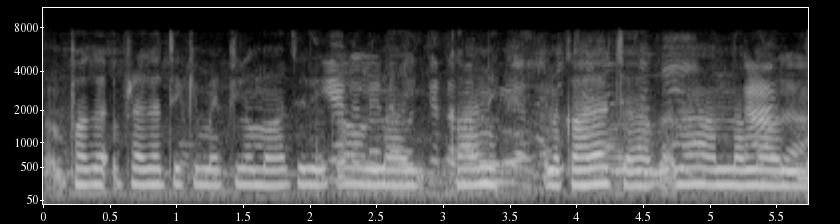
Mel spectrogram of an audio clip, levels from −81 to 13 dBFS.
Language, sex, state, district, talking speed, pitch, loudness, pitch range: Telugu, female, Andhra Pradesh, Sri Satya Sai, 75 wpm, 235 Hz, -15 LUFS, 225-240 Hz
